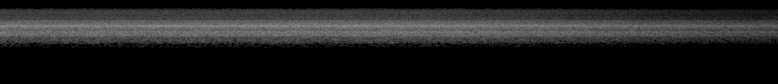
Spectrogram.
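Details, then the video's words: Cicadas in summer give a continuous high, sizzling buzz that holds steady, then slowly fades over the last few seconds; no other animals or background sounds. "10 Hours of Cicada Sounds for Relaxation with Soothing Summer Nature Sounds"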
